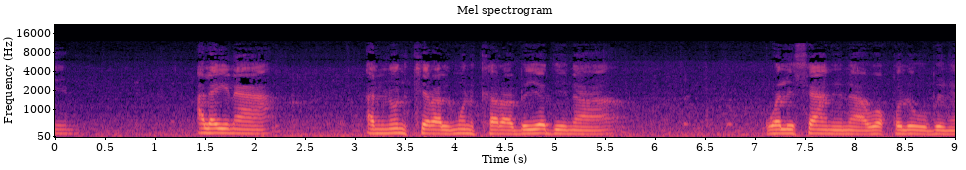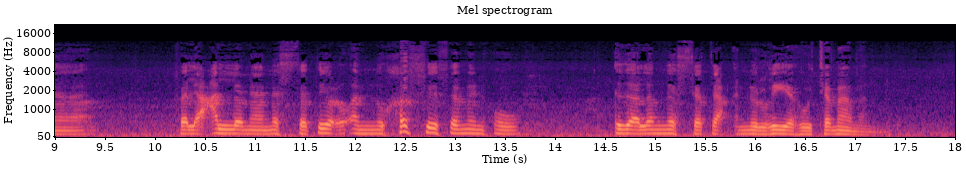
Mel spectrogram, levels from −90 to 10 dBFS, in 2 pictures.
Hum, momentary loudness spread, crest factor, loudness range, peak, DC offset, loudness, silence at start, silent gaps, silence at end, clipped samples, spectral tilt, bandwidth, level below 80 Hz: none; 21 LU; 16 dB; 2 LU; -2 dBFS; under 0.1%; -18 LUFS; 0 s; none; 0 s; under 0.1%; -8 dB/octave; 12 kHz; -38 dBFS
